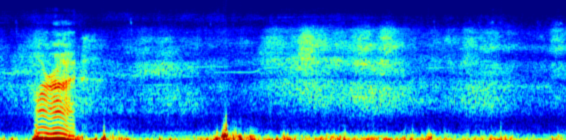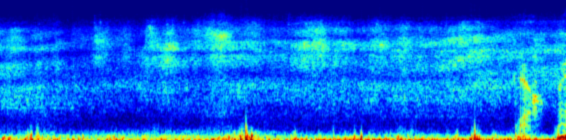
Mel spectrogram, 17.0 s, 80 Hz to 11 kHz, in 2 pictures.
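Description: An E-flite Cirrus SR22T RC airplane comes in to land in a crosswind, its small electric propeller drone steady and distant beneath constant wind buffeting on the microphone, while people talk throughout.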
